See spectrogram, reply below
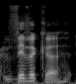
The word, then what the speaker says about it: Vivica: And how do you say her name? Vivica A. Fox or... – Vivica, it's Vivica. – Vivica, let me set that one over.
